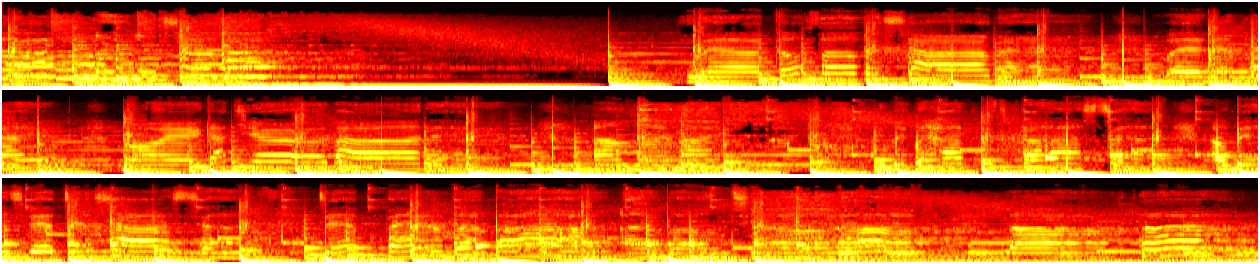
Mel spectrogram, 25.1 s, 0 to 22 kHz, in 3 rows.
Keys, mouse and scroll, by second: 0.0 BackSpace, 0.7 click, 1.2 click, 2.1 click, 4.3 click, 4.7 click, 6.6 click, 10.7 click, 11.4 shift+click, 12.0 click, 12.8 click, 13.8 click, 14.6 click, 15.8 click, 16.6 shift+click, 17.4 click, 18.5 click, 19.4 click, 20.0 click, 20.4 click, 20.6 double click, 22.3 click, 23.0 click, 23.3 click.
